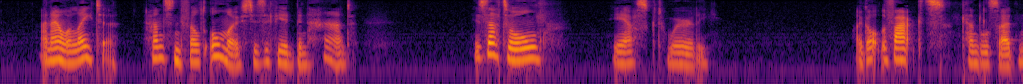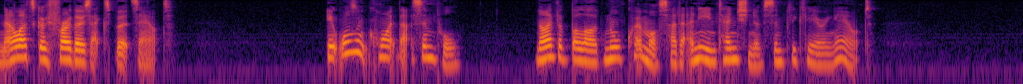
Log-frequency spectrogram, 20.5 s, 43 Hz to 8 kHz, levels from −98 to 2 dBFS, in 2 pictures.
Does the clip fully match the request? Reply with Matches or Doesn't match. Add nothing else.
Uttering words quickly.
Doesn't match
